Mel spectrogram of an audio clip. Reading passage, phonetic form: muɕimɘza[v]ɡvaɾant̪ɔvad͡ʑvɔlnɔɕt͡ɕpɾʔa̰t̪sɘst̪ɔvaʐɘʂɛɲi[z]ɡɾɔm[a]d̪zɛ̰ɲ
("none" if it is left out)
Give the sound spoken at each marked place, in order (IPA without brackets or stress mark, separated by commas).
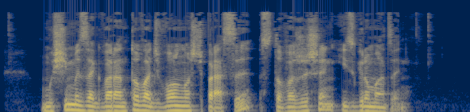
none, z, a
